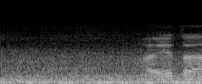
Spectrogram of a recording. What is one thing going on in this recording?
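A van drives past nearby.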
